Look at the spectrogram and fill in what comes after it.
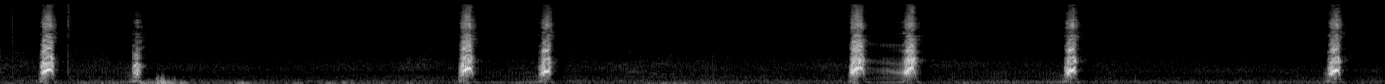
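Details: Coyote caught in a live market snare, trapped for the live market, giving sharp, short, explosive barks at irregular intervals, eight in all, some in quick pairs, against a quiet background.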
